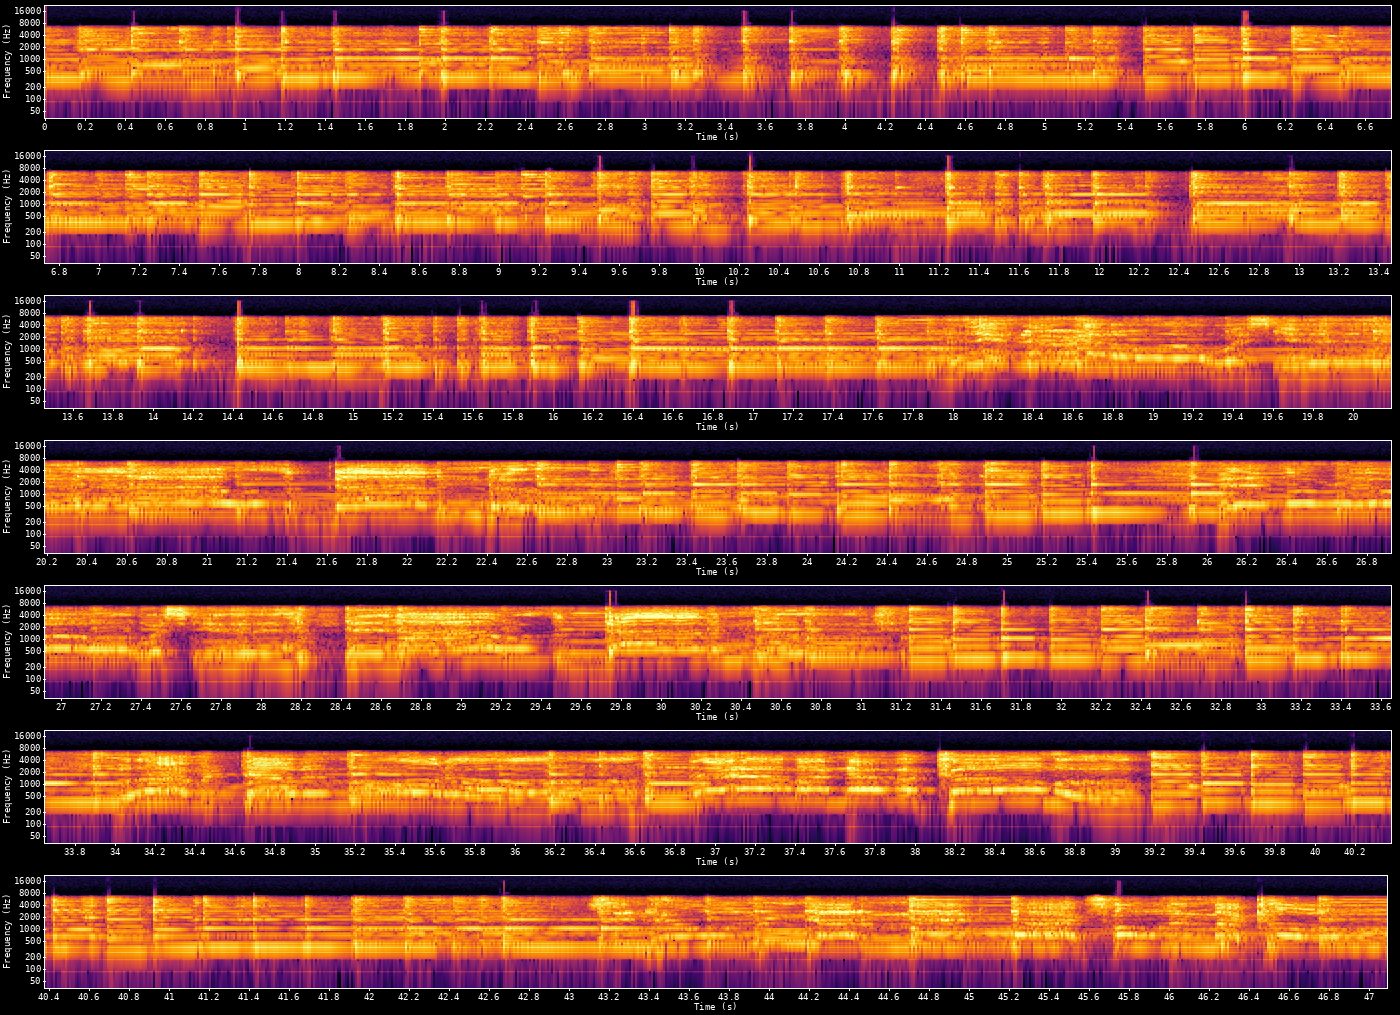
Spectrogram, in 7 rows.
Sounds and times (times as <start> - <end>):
Music: 0.0 - 47.0.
